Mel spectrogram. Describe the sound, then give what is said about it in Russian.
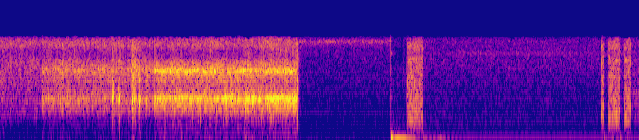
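A steady radio tone hums through crackling static for about four seconds, then cuts off abruptly, followed by a short burst of static and a few brief crackles. “Ты имеешь в виду гудок, да?”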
